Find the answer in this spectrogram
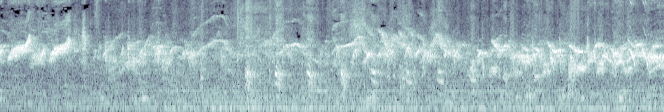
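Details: Chinese hwameis in a dancing, wing-flicking duet: busy jumbled warbling of short slurred whistles and chattering notes, uneven and rapid throughout.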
